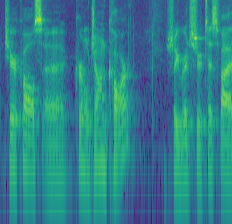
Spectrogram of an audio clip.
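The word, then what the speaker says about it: Ker: And thank you, chairman, for pronouncing my last name correctly because it's spelled K E R.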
